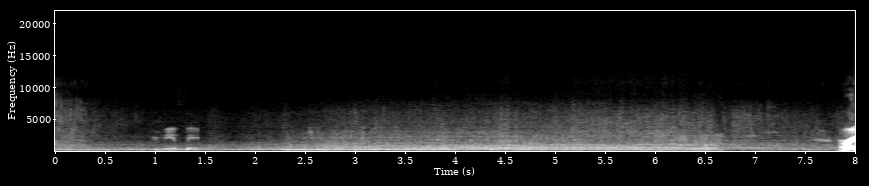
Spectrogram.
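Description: Several vintage stock-car engines running at racing speed in a close pack: a steady drone that swells from about two seconds in and drops away shortly before the end.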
